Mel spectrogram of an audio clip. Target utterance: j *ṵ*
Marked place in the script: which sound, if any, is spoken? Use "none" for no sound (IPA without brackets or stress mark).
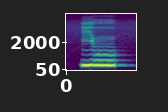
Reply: u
